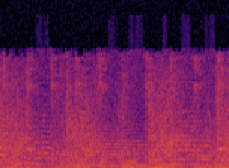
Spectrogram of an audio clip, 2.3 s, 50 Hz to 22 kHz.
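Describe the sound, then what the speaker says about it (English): Oichi's demon hands smashing enemies in Sengoku Basara 4 Sumeragi, a dense, continuous barrage of heavy crashing impacts and thwacks layered over battle noise, loud and unbroken. "That's an example of the smashing enemies with the demon hands."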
